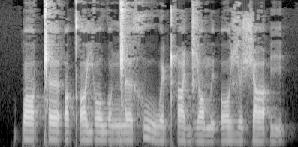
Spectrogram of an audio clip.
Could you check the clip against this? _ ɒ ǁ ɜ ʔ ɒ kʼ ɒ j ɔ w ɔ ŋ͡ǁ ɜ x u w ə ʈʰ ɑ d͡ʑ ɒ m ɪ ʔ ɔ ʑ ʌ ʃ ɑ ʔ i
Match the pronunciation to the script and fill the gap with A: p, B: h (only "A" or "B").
A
